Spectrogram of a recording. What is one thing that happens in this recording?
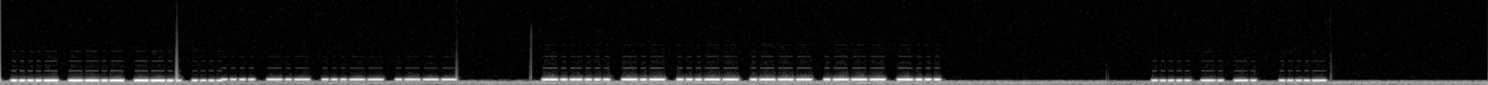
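Morse code beeps in short, quick bursts.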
